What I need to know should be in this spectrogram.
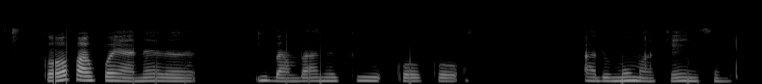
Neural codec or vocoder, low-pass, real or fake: none; 5.4 kHz; real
